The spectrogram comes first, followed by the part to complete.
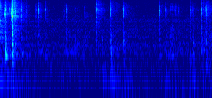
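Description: Typing on a computer keyboard: a few faint keystrokes at an uneven pace.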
